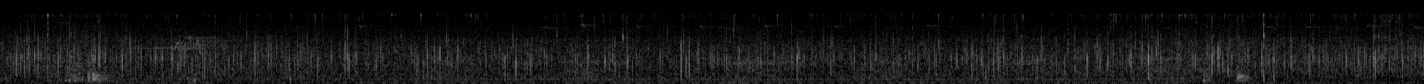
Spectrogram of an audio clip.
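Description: Steady heavy rain falling on open lake water: an even hiss dotted with many small ticks of individual drops. A faint steady low hum runs beneath it and stops near the end.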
